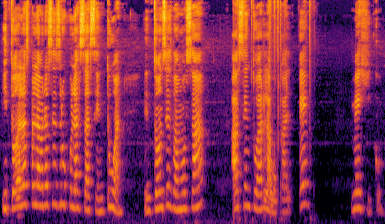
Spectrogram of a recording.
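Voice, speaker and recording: A woman's voice: sits high, normal speed, fairly bright tone. A woman explaining a grammar lesson as a teacher, methodically counting syllables step by step.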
